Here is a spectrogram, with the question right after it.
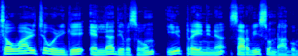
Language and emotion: Malayalam, neutral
